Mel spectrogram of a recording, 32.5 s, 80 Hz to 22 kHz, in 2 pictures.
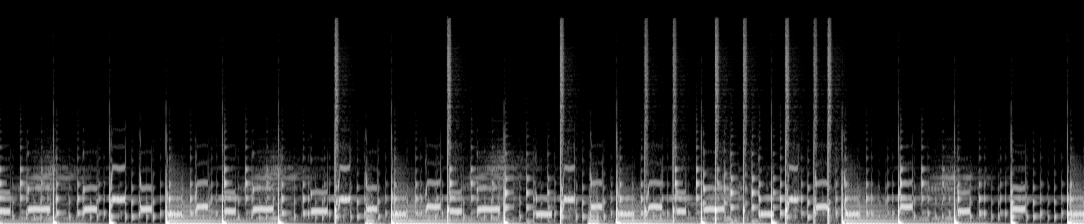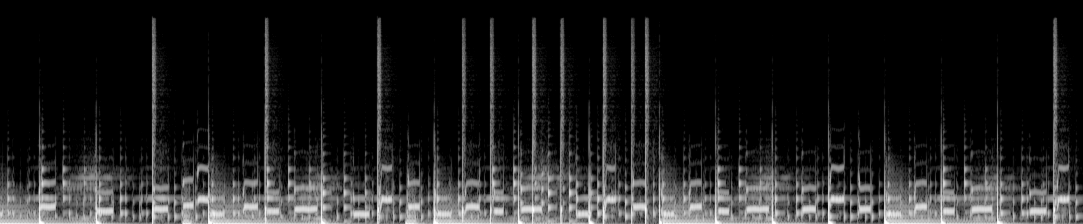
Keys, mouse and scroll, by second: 0.2 click, 0.6 Return, 1.5 click, 2.3 right click, 2.9 click, 3.3 Return, 4.1 click, 5.5 right click, 6.1 click, 6.3 Return, 7.0 BackSpace, 7.3 space, 7.4 click, 8.0 click, 8.0 space, 9.3 alt+right click, 11.4 click, 11.7 Return, 12.4 BackSpace, 13.4 click, 15.1 right click, 16.1 click, 16.2 Return, 16.9 BackSpace, 17.3 click, 18.1 ctrl+z, 18.3 click, 18.5 right click, 19.2 click, 19.8 Return, 20.4 BackSpace, 21.2 space, 21.2 click, 21.4 space, 21.8 click, 23.3 right click, 24.1 Return, 24.7 BackSpace, 25.7 click, 26.3 right click, 27.2 click, 27.6 Return, 29.5 click, 30.5 right click, 31.2 click, 31.4 Return, 32.1-32.5 drag.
